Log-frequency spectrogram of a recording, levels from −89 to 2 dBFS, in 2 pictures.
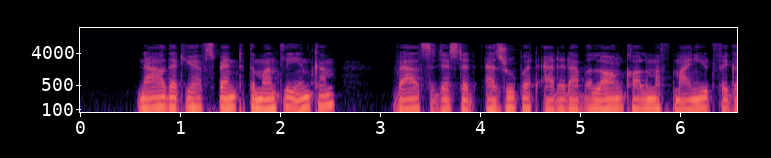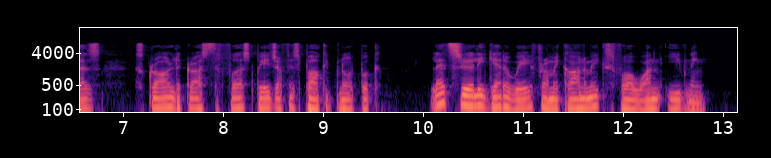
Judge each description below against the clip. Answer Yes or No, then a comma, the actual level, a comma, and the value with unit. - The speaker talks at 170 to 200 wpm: Yes, average, 180 wpm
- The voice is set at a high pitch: No, low, 100 Hz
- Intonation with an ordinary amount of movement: No, narrow, 2.0 semitones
